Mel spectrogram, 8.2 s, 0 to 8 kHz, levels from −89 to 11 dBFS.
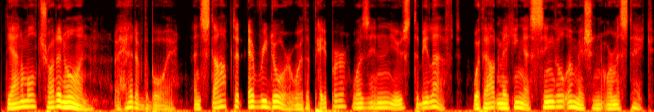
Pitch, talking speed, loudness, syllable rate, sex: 120 Hz, 220 wpm, -19 LUFS, 6.2 syllables/s, male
